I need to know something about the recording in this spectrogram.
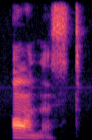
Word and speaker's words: honest: Honest emotionally honest. Honest don't pronounce the H.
